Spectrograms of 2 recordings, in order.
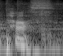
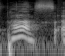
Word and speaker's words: Puth: P-U-T-H. – Okay, thanks. – So I'm sure that's how you pronounce it. – Puth. I thought it was pus.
